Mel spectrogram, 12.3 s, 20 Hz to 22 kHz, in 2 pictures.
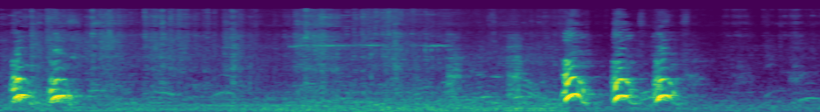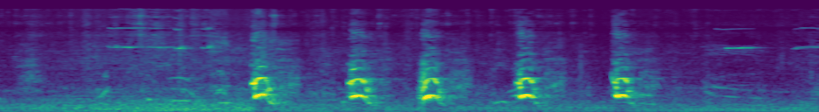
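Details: Dog described as a fake service dog, barking and lunging at a real service dog: sharp, harmonic barks, a pair at the start, a quick run of three, then five evenly spaced about every 0.7 seconds, over steady low background hum.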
